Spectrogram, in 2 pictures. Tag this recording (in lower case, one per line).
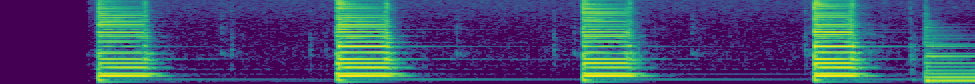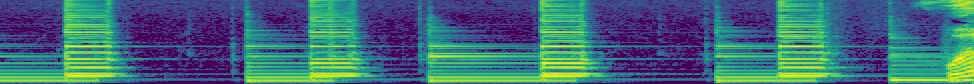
acoustic guitar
